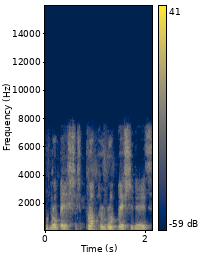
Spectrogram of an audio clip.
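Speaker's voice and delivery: clumsy, bad put-on British accent. Joining a discussion about a film remake, bad British accent. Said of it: "why I was trying to do a British accent then".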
